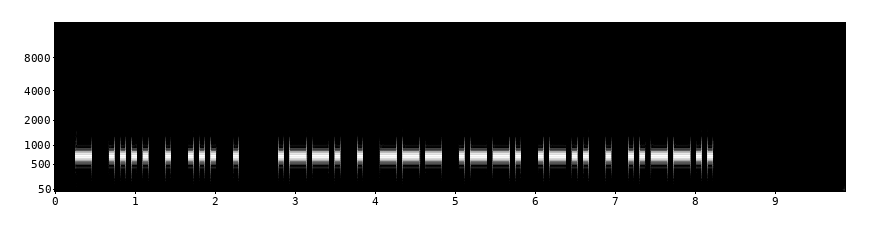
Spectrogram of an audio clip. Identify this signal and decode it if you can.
Morse code, heard as a keyed tone, about 17 wpm, 700 Hz. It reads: THESE PEOPLE?
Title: Sentences from Top 200 Words and Abbreviations 17wpm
